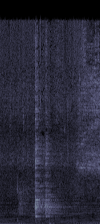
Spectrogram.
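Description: Tomato frying in a pan as carrots go in, a couple of sharp sizzling bursts with a brief stir over a steady low background sizzle.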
